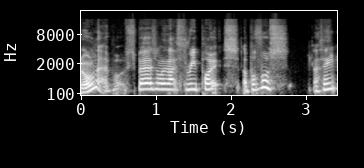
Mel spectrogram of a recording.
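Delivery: voice suddenly jumping to very high pitch.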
